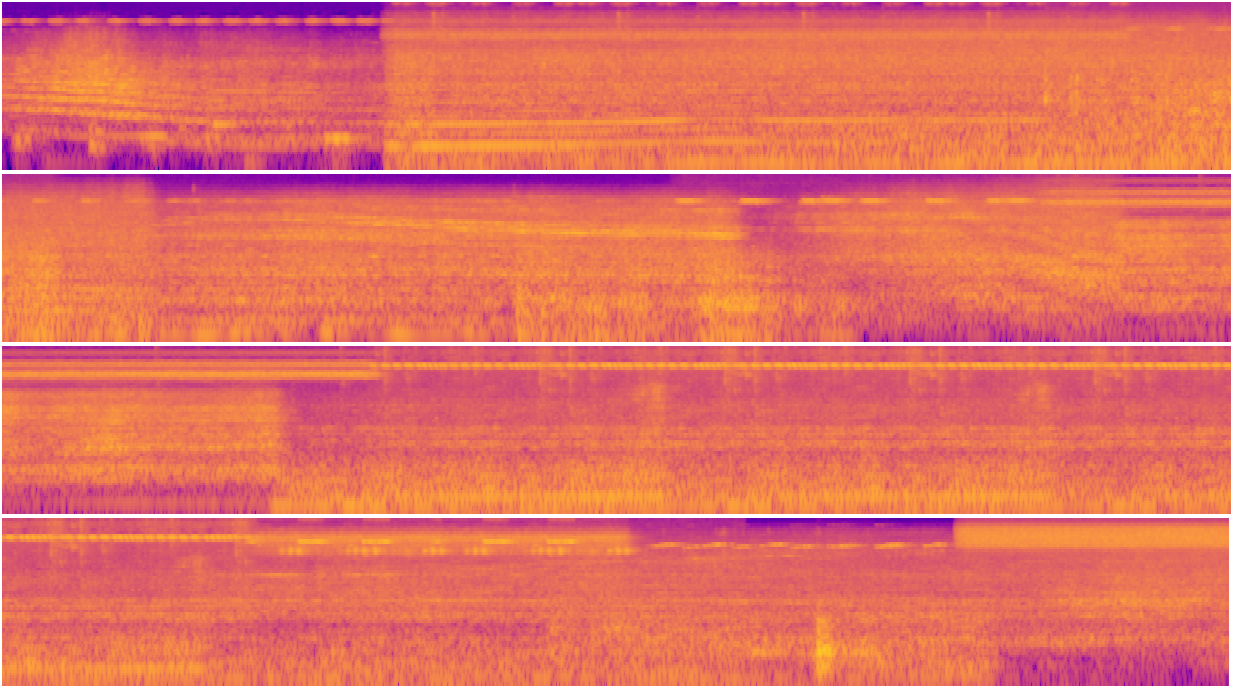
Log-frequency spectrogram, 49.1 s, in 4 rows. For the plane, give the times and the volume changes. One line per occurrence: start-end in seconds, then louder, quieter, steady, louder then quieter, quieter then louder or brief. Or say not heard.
0.0-49.1 quieter.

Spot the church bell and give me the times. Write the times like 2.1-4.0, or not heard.
not heard.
